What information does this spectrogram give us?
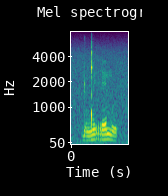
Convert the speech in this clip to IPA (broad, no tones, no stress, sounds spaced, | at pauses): ɖ o ŋ͡ǃ ʏ r ɛ m ʊ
